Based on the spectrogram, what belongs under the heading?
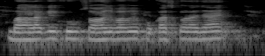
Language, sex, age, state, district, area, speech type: Bengali, male, 18-30, West Bengal, Uttar Dinajpur, rural, spontaneous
